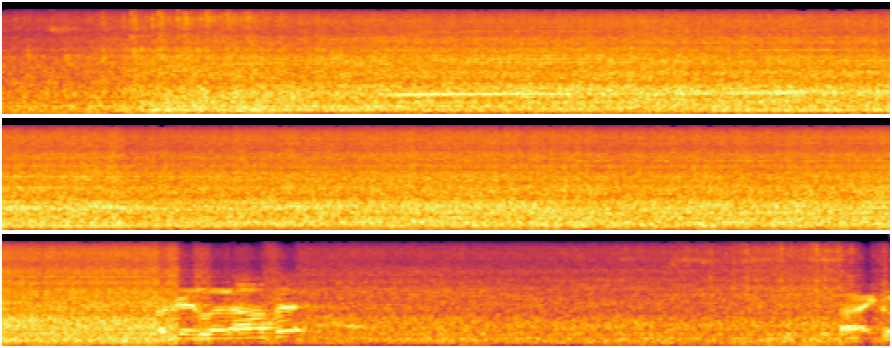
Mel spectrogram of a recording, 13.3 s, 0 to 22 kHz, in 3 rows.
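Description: Dodge Dakota engine held at about 2,000 RPM, a steady loud hum and whine that runs without a break for most of the stretch, then cuts out near the end, with a voice heard briefly as it stops.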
